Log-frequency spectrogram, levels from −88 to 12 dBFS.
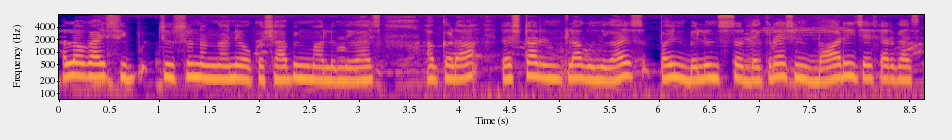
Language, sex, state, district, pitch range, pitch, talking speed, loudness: Telugu, male, Andhra Pradesh, Annamaya, 225-255 Hz, 240 Hz, 150 wpm, -15 LUFS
